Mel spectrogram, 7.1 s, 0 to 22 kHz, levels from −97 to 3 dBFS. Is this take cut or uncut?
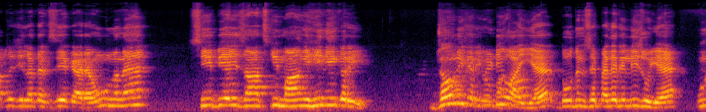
cut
